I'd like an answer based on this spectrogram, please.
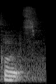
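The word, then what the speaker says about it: Schultze: It means when you pronounce this word, the word skull comes into your head, but actually it's Schultz.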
